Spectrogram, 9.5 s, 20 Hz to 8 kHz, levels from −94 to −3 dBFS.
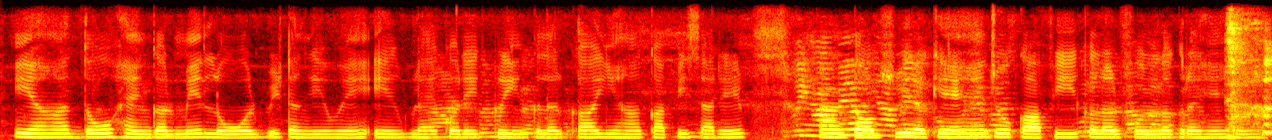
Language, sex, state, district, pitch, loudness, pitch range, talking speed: Hindi, female, Bihar, Jamui, 200 Hz, -18 LUFS, 195-210 Hz, 175 wpm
